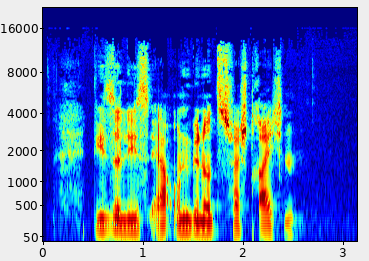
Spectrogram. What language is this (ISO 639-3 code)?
deu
